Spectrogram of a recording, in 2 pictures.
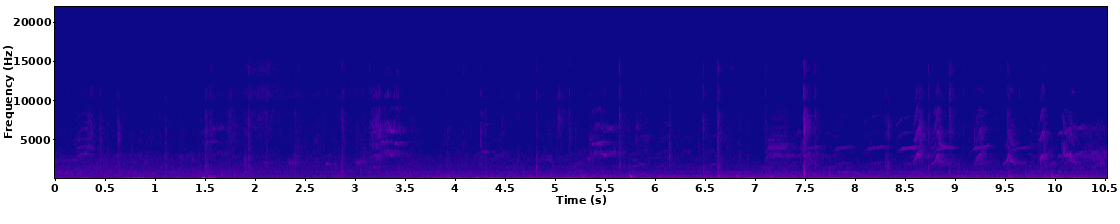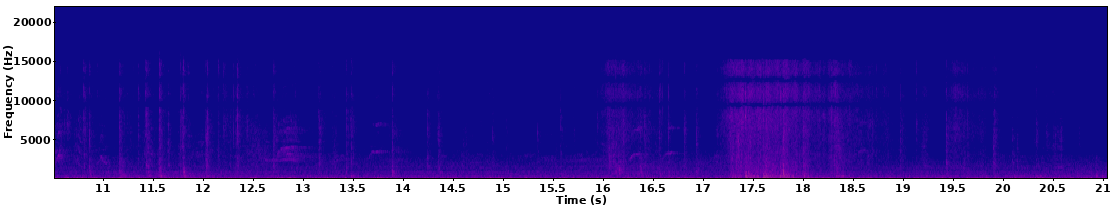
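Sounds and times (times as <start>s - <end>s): bird chirps and twittering: 1.2s - 14.4s.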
